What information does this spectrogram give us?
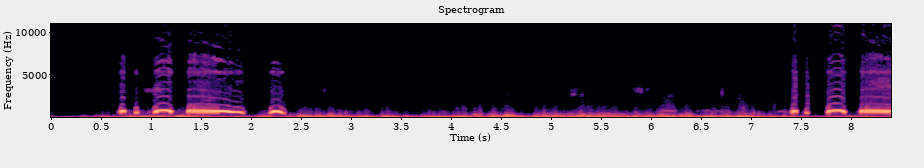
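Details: Spotted dove coo phrase in the lio tan style, used as a lure for training doves to answer: clipped low coos build into a long sustained coo, then a low rustling background before the phrase starts again near the end.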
